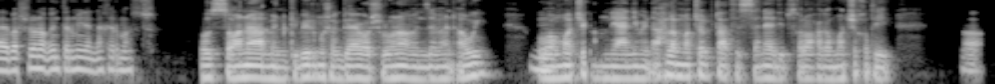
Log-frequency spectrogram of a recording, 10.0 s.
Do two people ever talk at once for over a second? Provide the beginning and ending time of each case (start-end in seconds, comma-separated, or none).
none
